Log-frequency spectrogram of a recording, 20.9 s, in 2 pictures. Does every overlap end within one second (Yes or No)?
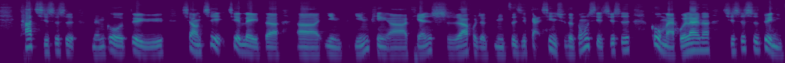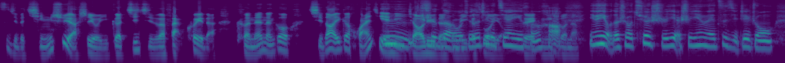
No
